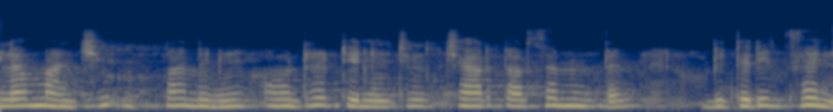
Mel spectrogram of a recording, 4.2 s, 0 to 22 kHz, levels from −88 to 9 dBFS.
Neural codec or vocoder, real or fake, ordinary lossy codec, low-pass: autoencoder, 22.05 kHz, a latent of 192 numbers a frame, VITS, trained on one speaker; fake; none; 7.2 kHz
